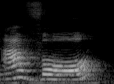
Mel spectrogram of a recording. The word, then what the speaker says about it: avó: ele é aberto né feito eu já expliquei aqui com a palavrinha avó é isso avó que o sonzinho é aberto e avô com sozinho mas para baixo então é o acento circunflexo porque o sonzinho dele é fechado Tá bem então lembra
